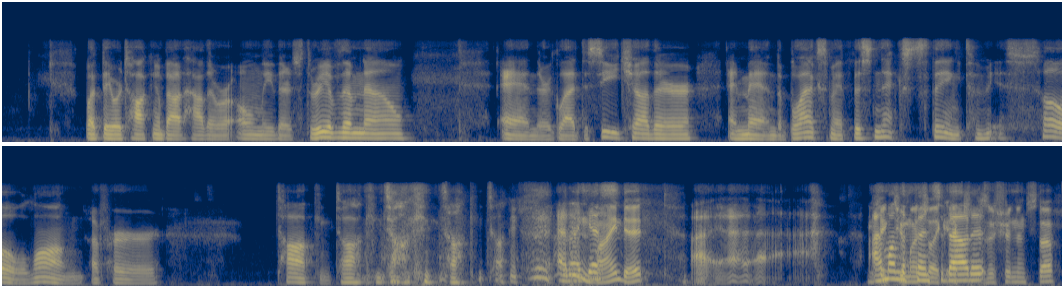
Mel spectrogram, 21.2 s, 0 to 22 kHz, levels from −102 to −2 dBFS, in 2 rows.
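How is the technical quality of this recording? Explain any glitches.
The speech is carried over an AMR wideband (HD Voice) link, with a clean wideband sound that points to its top 23.85 kbit/s mode, but it has two AMR rate drops. From 15.03 to 16.36 s, and from 20.2 to 21.2 s right after "the much fence like", the network forces a lower codec rate, consistent with about 8.85 kbit/s, trading bits for error protection. The speech turns rough and synthetic, with the same bandwidth and no gap.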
